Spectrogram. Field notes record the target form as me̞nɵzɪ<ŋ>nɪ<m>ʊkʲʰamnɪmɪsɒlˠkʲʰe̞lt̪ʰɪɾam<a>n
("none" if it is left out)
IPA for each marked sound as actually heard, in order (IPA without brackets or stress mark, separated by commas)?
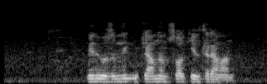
m, ŋ, a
